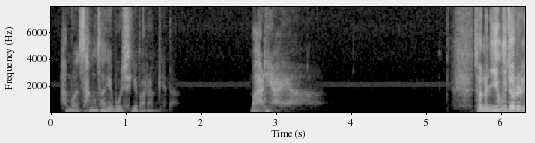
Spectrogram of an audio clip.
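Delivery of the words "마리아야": 마리아야 whispered, soft and aching; longing whisper. Shown as a demonstration. Preacher shows Jesus calling Mary with aching tenderness, whispered. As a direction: breathe the name with longing. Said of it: "어떤 어조로 여러분에게 여러분의 이름을 부르실지를".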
